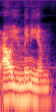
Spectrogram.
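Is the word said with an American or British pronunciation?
British. It is said with a British pronunciation.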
